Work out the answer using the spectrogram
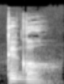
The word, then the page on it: twgò: apatani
